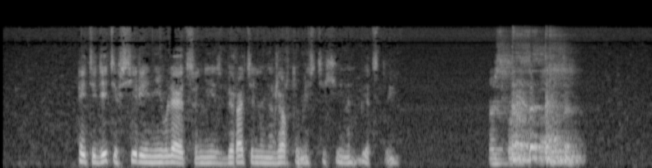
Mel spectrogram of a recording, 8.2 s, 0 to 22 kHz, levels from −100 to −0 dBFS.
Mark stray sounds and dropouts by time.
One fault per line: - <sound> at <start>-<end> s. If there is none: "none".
- cough at 6.1-7.3 s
